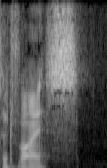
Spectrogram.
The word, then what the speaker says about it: advice: The difference in pronunciation with advice with a C, it's without vibration. It's without vibration in the throat. So it's advice. Advice. The verb advise has an S, but it sounds like a Z, una theta.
